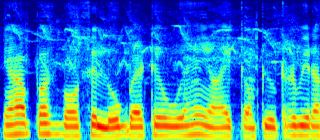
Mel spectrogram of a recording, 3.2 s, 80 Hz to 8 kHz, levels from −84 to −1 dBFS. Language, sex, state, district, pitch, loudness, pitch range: Hindi, male, Madhya Pradesh, Katni, 145 Hz, -16 LUFS, 140-155 Hz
